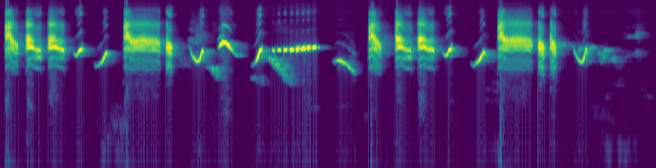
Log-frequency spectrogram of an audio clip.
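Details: Lure song of a long-tailed shrike in roll speed and roll tembak style, fast medley of harsh chattering bursts, upslurred and downslurred whistles and a quick trill, densely packed, recorded clean.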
